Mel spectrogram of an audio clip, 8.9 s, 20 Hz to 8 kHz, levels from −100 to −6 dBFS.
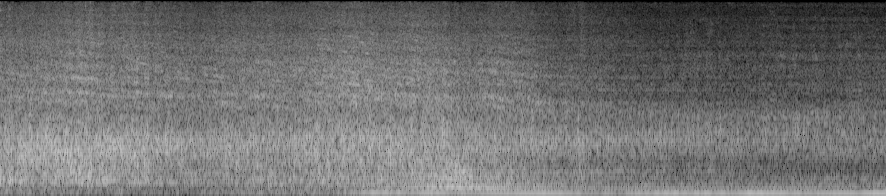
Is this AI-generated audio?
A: no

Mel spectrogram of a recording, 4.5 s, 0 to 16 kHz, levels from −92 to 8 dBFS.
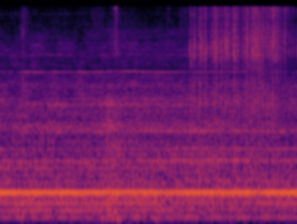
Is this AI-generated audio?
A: no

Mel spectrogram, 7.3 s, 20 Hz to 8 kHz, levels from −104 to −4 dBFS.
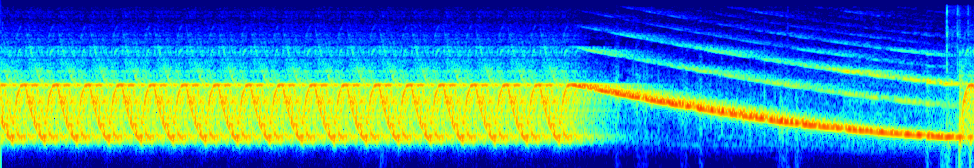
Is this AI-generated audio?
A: no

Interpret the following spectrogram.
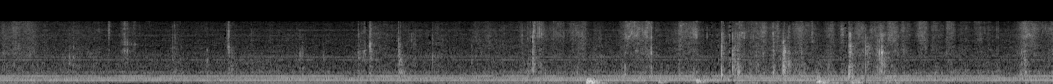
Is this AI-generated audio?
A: no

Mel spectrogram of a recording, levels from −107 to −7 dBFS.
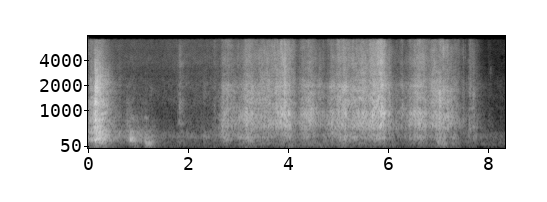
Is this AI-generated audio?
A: yes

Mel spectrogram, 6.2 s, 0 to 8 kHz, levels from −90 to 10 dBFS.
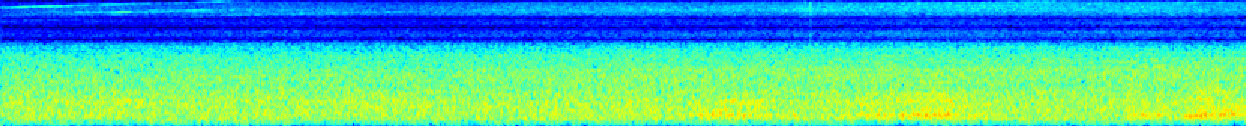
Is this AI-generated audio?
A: no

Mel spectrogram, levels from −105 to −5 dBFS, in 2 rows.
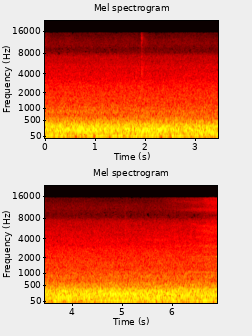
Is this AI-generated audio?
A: no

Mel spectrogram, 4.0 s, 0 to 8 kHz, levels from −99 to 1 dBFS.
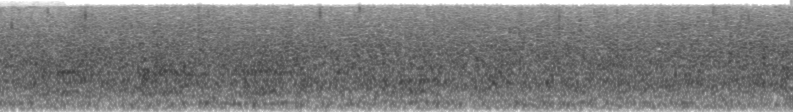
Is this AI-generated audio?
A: no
